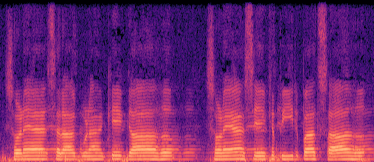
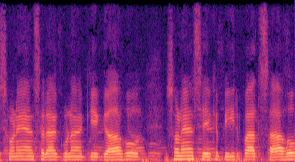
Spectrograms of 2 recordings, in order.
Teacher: ਹਾਹਾ ਕੱਲਾ ਮੁਕਤਾ ਹਾਹਾ ਸਾਊਂਡ ਕਰਨਾ ਹੈ। ਬਾਹਲੀ ਲੰਮੀ ਨਹੀਂ, ਸ਼ਾਰਟ ਸਾਊਂਡ ਦੇਣੀ ਹੈ ਇਸ ਦੀ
